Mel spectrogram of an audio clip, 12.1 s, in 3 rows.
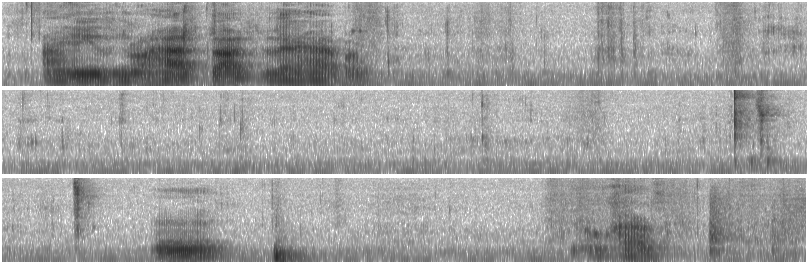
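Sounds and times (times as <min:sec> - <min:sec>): faint chewing: 0:00.0 - 0:08.7, 0:09.8 - 0:10.7.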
